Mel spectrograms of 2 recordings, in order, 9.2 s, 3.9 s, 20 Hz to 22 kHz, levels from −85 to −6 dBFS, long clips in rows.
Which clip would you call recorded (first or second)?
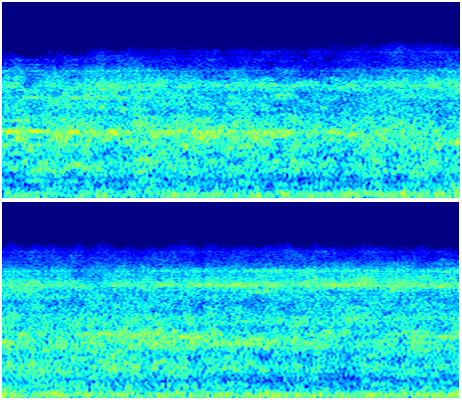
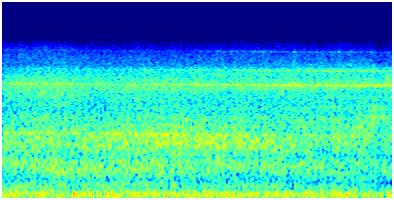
second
